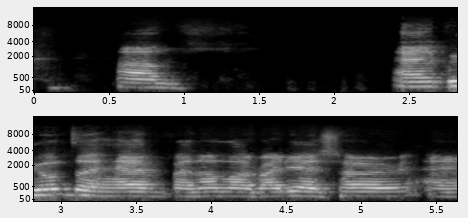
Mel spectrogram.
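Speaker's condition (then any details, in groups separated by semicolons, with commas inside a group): Cerebral palsy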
